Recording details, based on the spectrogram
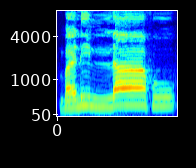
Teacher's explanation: اس سے پہلے زیر ہے تو ہم زیر کو دیکھیں گے اور پتلا پڑھیں گے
